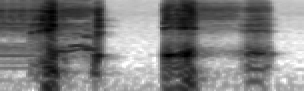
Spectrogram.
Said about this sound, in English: Are you feeling all right? She says, it's nothing. Don't worry. It's just a slight cough.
